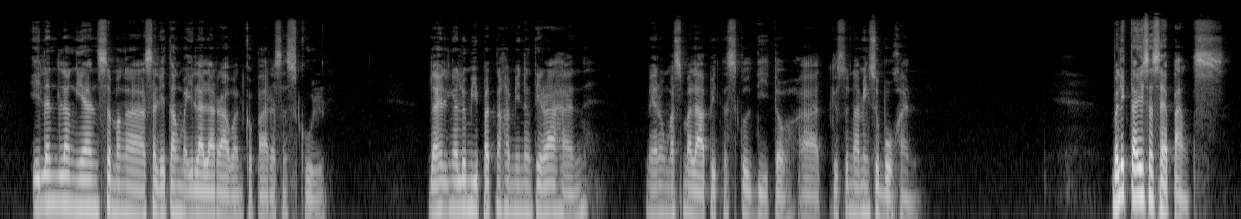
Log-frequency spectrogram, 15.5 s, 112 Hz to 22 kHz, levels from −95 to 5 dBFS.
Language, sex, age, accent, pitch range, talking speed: English, male, 20-39, Filipino, 115-145 Hz, 125 wpm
